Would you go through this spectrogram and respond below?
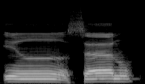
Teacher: اخفا کرنا ہے، نون کی آواز کو ناک میں چھپانا ہے، انسان، میم مشدد کا گنہ ہوگا، میم، خا کی ادائیگی، آخر میں قلقلہ، خلق، خلق۔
